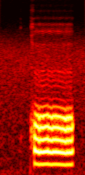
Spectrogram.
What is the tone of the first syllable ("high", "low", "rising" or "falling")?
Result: high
